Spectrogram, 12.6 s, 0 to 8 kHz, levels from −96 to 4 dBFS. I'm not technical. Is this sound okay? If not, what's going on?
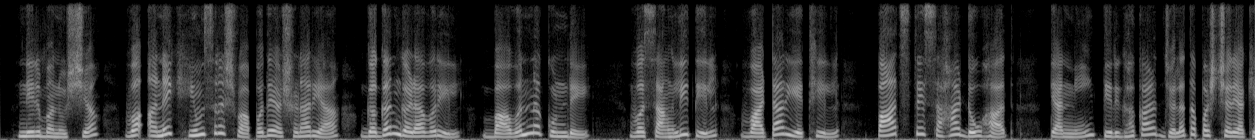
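No. At about 6.66 to 6.69 s, just after "गगनगडावरील बावन्न कु़न्डे व", there is a short concealed packet loss. A few hundredths of a second of the call arrived too late, so the receiver briefly continued the previous sound to fill the gap. This is heard as a quick smear or wobble.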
